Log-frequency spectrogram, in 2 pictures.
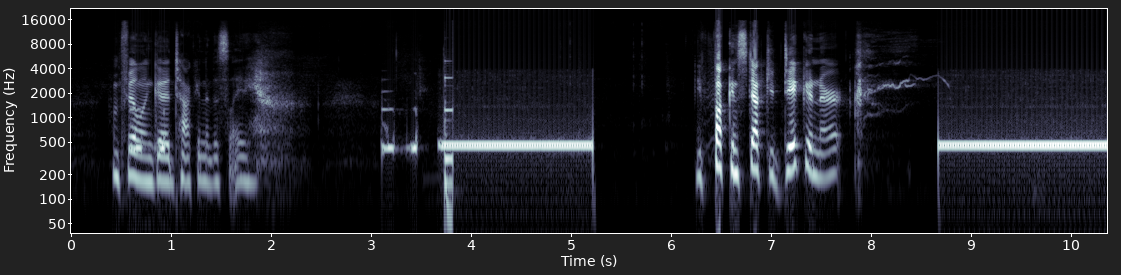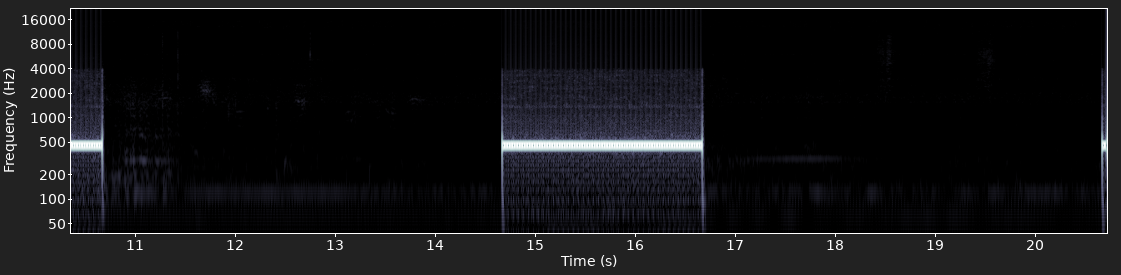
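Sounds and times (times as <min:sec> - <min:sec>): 
speech: 0:00.4 - 0:02.2, 0:06.3 - 0:08.0
outgoing call ringback tone: 0:03.1 - 0:05.2, 0:08.7 - 0:10.7, 0:14.7 - 0:16.7.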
